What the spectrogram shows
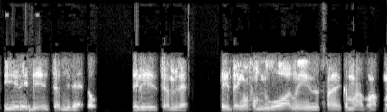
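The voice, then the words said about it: Thick country accent, hard to understand. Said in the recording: “It sounds like he's speaking with a foreign accent ... I find you barely understandable ... it's country, man”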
